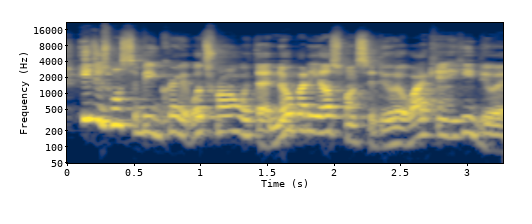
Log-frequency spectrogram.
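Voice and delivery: high, whiny mock defence; mocking fan voice. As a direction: whine it like a fan defending Timothée. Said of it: "they're like".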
